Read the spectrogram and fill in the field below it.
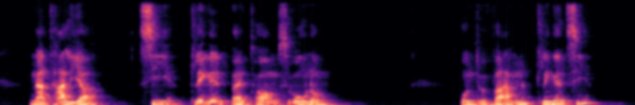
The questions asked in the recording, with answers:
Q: Und wann klingelt sie?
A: Sie klingelt nachts um 12.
